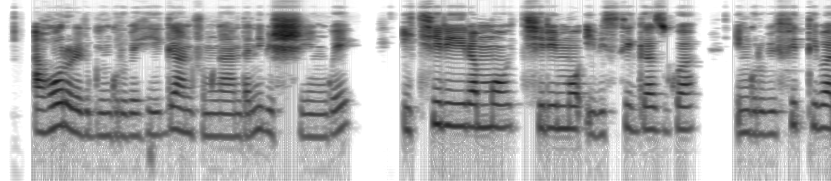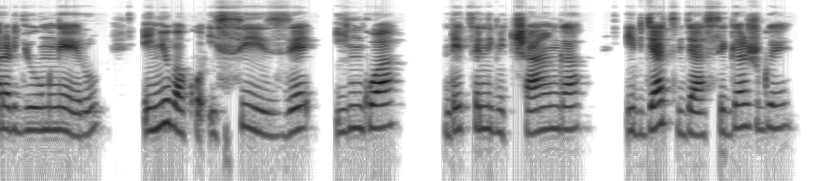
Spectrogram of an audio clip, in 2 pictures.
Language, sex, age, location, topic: Kinyarwanda, female, 18-24, Huye, agriculture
